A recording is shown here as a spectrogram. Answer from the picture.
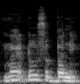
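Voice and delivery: barely intelligible, cheeks stuffed; mouth full. Real, not acted. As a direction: force the words out round a full mouth. Chubby Bunny game, mouth stuffed.

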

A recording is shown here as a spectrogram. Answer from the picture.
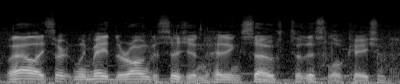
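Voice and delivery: normal talking voice

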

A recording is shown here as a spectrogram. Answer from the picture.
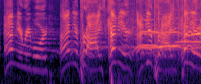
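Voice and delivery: a father's coaxing call swelling to a loud high shout; building joyful shout. Retold or imitated. Father calling his child home, building to a shout. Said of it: "Father's just going".

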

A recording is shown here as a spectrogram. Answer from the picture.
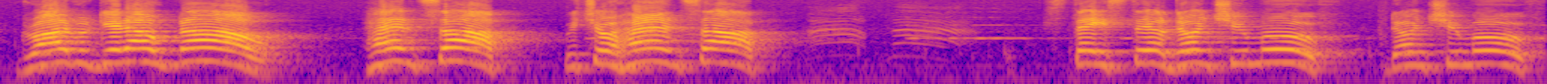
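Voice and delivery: loud, high commands barked at a driver; shouted police commands. Acted. Officer to a stopped robbery driver, loud commanding shout. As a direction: yell orders like a cop at a traffic stop. Officer calling out at a felony stop.

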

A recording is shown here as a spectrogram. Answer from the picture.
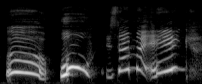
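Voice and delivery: high, delighted squealing bird; excited squeal. Pretend. Bird discovering its own egg, excited squeal.

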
